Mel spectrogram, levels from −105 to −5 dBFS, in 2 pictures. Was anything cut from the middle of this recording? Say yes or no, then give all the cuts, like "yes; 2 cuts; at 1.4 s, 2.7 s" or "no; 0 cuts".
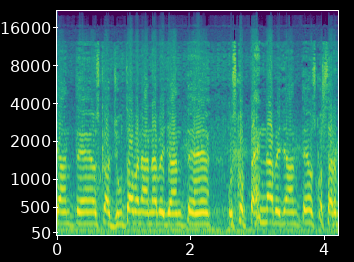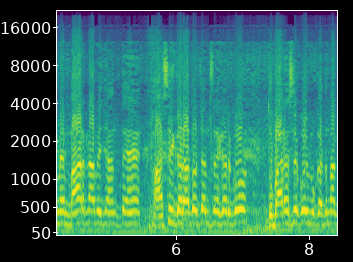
yes; 1 cut; at 5.6 s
